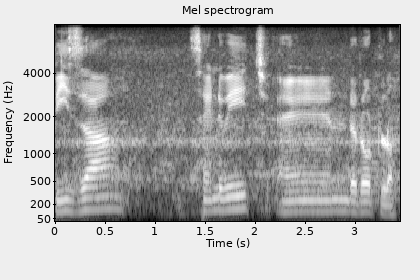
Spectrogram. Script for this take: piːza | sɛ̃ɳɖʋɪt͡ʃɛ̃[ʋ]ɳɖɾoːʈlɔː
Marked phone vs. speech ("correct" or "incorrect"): incorrect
